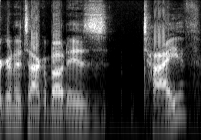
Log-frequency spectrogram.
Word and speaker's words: Tithe: to talk about is Tithe, right? Yes. Is that how I pronounce it? All right. I call it Tithy. Tithy. You pronounce that E at the end.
